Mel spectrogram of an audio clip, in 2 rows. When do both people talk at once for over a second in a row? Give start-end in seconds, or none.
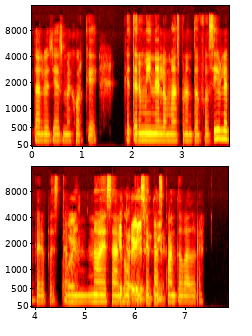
4.5-6.8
